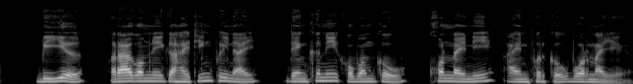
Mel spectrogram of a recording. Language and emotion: Bodo, neutral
